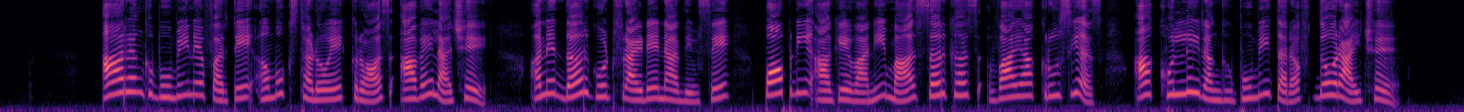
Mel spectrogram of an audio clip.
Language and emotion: Gujarati, neutral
